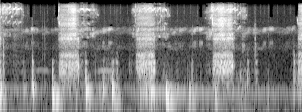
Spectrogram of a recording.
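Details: Owls in box C during the night as an older owlet gulps down large prey; three loud, rough hissing screeches about one and a half seconds apart over a steady high electronic whine and faint scuffling.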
